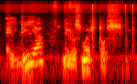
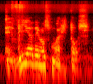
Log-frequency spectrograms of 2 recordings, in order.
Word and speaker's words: Día de los Muertos: In Spanish or Mexican, this is usually pronounced as El Día de los Muertos. El Día de los Muertos. Día meaning day, de los Muertos of the dead.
